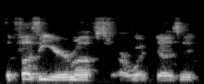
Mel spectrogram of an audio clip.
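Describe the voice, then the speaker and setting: Man co-host, husky voice, easygoing livestream chatter over a video call. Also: fairly low pitch, flat delivery, moderate pace, a little mellow, rough recording. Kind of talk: casual livestream discussion.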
